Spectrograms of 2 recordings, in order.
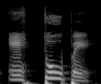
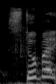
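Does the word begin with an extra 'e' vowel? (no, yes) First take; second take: yes; no. First: It starts with an added 'e' vowel. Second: It starts directly with the 's' sound. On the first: "That's estupid with an accent. Estupid takes more time and more energy" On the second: "stupid is quicker"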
